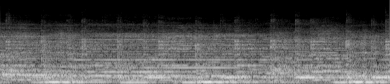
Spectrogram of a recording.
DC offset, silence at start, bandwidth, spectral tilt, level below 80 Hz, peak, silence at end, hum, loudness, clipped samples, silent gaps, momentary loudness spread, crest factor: under 0.1%; 0 s; 8.4 kHz; -7.5 dB/octave; -38 dBFS; -2 dBFS; 0 s; none; -14 LUFS; under 0.1%; none; 3 LU; 12 dB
